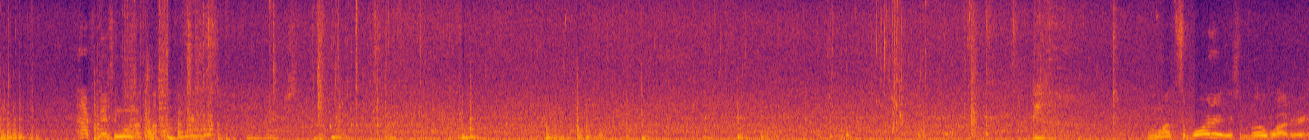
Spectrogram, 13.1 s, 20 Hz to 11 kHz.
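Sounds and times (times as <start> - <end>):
low machine hum: 0.0 - 13.0
knocks and clatter: 5.4 - 8.6.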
